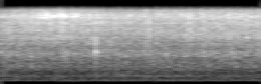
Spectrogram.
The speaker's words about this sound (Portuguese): É isso mesmo? Não, mano. Tô fritando um frango.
